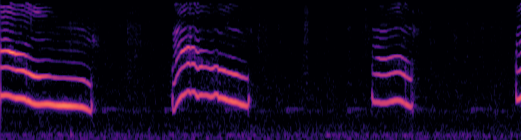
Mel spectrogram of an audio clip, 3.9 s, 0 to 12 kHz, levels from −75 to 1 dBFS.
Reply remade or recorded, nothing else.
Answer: recorded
